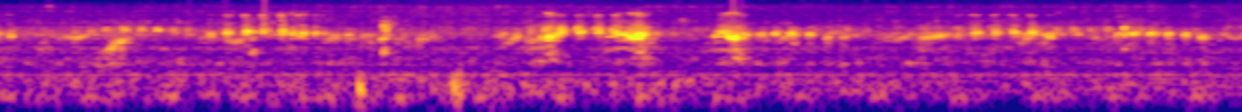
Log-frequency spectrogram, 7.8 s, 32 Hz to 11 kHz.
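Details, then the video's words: Frogs croaking at night by a pond, a dense chorus of overlapping rattling croaks with no steady rhythm, several louder calls standing out near the middle, over a low hum. "1 Stunde Froschkonzert. Frosch Geräusche quaken."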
